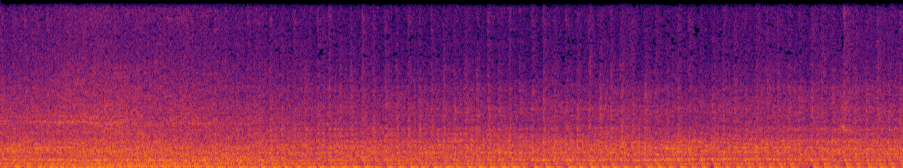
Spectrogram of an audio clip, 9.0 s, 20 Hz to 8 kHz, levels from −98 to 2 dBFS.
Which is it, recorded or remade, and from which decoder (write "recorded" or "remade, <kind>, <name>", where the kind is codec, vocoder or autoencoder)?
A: recorded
